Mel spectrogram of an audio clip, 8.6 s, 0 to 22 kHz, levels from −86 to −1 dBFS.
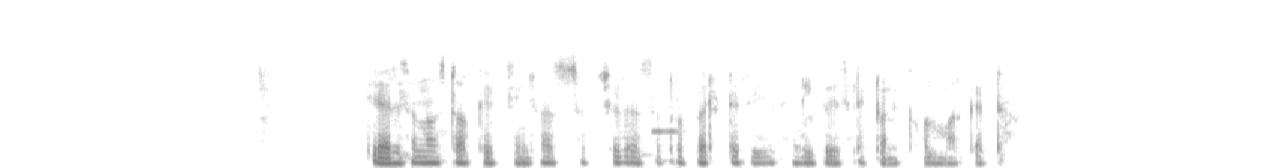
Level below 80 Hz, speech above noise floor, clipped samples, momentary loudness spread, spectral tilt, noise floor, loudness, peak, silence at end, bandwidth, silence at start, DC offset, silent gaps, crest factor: -86 dBFS; over 37 dB; under 0.1%; 10 LU; -7 dB/octave; under -90 dBFS; -53 LUFS; -32 dBFS; 1.8 s; 7.8 kHz; 1.7 s; under 0.1%; 1.92-2.45 s, 3.32-3.38 s, 3.94-3.98 s, 4.80-4.86 s, 5.78-5.83 s, 6.02-6.06 s, 6.42-6.47 s, 6.58-6.65 s; 22 dB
